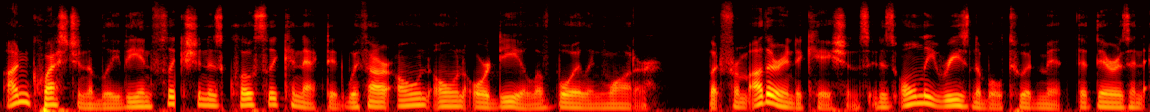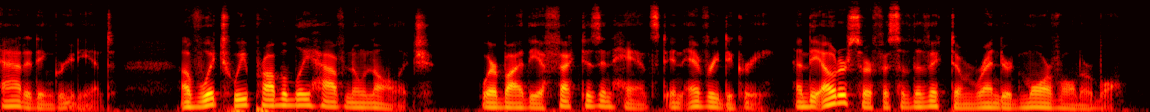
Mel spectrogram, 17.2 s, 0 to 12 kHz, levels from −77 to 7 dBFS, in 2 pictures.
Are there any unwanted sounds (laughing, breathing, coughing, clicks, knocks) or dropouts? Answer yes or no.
yes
